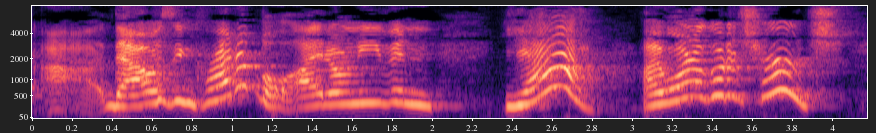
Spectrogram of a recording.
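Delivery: high, loud, building excitement; retold amazement. She accepts friend's church invitation, retold excited outburst. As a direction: gush it, climbing to a high emphatic yes.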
